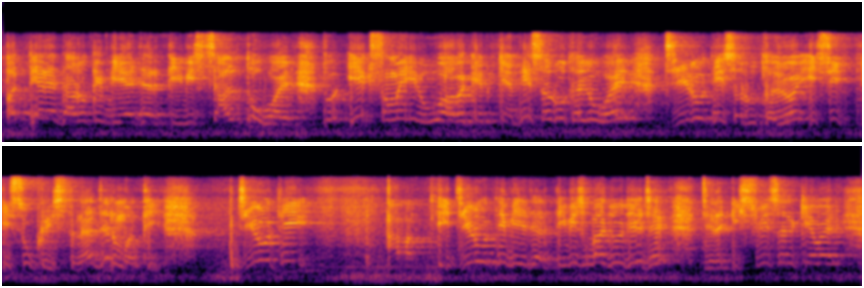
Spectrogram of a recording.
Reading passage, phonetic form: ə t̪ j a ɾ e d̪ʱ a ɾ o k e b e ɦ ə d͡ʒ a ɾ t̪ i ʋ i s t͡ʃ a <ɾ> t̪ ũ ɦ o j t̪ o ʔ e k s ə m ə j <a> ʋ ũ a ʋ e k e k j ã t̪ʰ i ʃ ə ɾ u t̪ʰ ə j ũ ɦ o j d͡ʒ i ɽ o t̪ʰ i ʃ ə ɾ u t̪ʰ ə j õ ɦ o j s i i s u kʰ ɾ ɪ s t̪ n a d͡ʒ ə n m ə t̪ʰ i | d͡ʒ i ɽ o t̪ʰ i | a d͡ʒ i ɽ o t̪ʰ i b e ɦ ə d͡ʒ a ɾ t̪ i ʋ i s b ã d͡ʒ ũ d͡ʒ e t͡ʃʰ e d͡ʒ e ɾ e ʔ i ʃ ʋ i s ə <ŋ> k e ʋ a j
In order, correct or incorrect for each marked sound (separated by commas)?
incorrect, incorrect, incorrect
